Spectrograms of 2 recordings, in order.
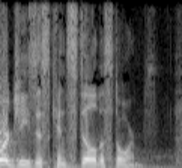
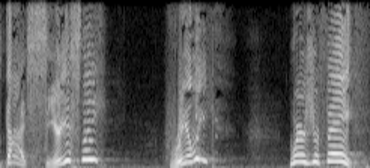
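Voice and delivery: much higher, slow and disbelieving; incredulous rebuke; 13 semitones higher, slower than usual. Retold or imitated. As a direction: play a sleepy Jesus who can't believe them. Jesus voiced waking, exasperated.

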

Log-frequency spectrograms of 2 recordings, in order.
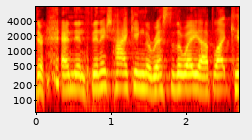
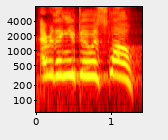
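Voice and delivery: much higher, urgent, teasing parents; insistent parents; 10 semitones higher than usual. Retold or imitated. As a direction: plead with the baby, climbing higher toward the end. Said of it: "they were going".

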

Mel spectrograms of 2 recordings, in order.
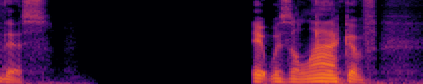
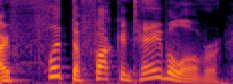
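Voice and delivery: ordinary delivery

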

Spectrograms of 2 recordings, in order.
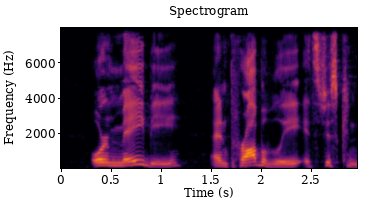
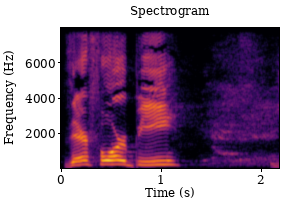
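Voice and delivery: louder, higher, drawn-out prompt; rally the room with a big, slow lead-in; more enthusiasm; 6 semitones higher, 7 dB louder, slower than usual. Shown as a demonstration. Preacher prompting congregation to answer, loud and enthusiastic. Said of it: "with a little more enthusiasm".

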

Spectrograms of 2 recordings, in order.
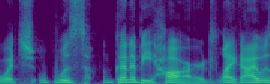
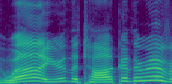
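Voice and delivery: mock-amazed teasing, louder; a needling show of fake awe; playing it up; 6 semitones higher, 6 dB louder than usual. Husband teasing her after the flip, mock-amazed and louder. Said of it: "you're like playing it up".

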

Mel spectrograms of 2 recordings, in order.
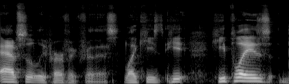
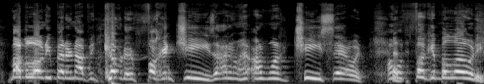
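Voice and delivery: high, loud outraged shouting; hammed-up screaming rant; angry yelling; 8 dB louder than usual. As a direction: yell it like a furious caller, pitch way up. Acted angry caller ranting about cheese.

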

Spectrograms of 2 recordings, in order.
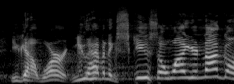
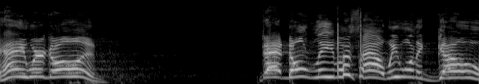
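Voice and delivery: put-on loud insistent kids; 8 semitones higher, 6 dB louder, slower than usual. Kids insisting on coming along.

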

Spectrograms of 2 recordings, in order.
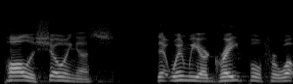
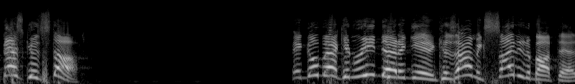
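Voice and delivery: higher and louder, bubbling over; excited Paul; 12 semitones higher, 11 dB louder than usual. Retold or imitated. Paul urging readers to reread, excited. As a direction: hype up your own argument. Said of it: "he's like".

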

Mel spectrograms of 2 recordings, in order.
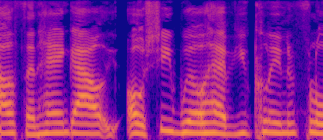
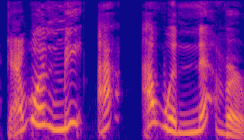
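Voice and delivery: mock Trump denial; 5 semitones higher than usual. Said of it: "Trump good for".

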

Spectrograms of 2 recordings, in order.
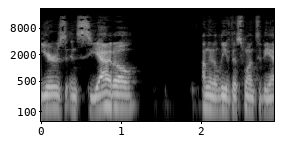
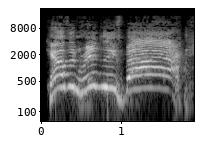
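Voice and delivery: big high joyful yell, drawn out; excited shout; 10 dB louder, much slower than usual. Real, not acted. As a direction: shout the news out, thrilled. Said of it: "I'm gonna go back from the mic a little bit".

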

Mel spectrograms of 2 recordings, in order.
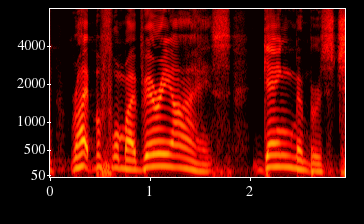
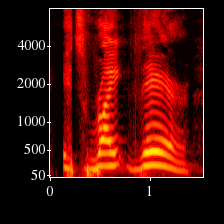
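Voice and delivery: slow, patient; 2 semitones higher, 9 dB louder, much slower than usual. Acted. God answers patiently.

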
